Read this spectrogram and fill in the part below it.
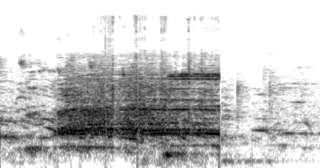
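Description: A crowd cheers in a large echoing gym.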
